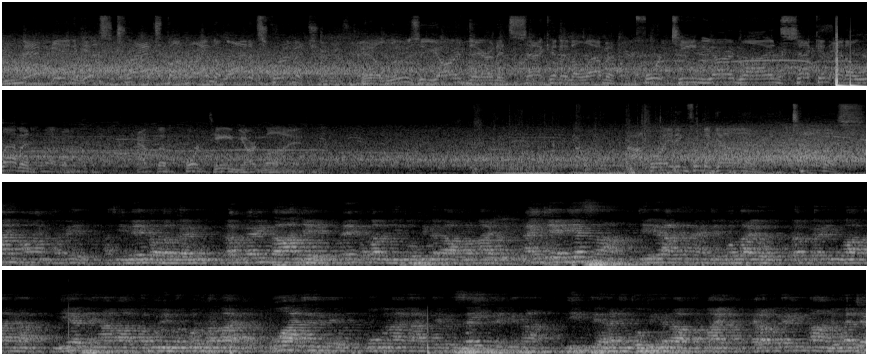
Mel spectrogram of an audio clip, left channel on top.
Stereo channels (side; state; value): both; different; correlation 0.00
